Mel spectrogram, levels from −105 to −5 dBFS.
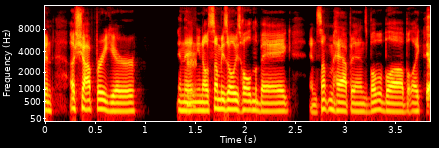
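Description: Wrong sample rate affects the whole recording, from start to finish. The samples are played back at twice the rate they were captured at, with no conversion, so everything runs at double speed and the pitch rises by a full octave, 12 semitones. Voices sound chipmunk-like, high and hurried, with syllables rushing together. A clean two-to-one ratio of speed and pitch points to audio recorded at 16 kHz being played as if it were 32 kHz.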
